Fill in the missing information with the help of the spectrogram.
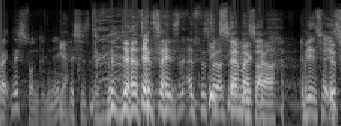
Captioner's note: both laugh and talk over each other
